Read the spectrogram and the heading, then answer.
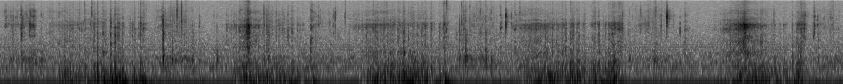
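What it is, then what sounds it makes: Bar of soap being shaved. A solid white bar of soap is held in the hand and scraped and shaved with a utility knife, shedding crumbly white flakes. Dry, crinkly scraping and brittle crunching come in uneven bursts, with a few sharper, brighter cuts standing out over a steady low hum.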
